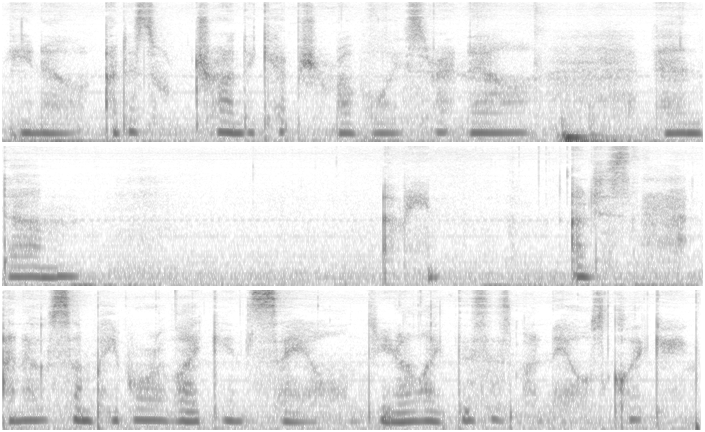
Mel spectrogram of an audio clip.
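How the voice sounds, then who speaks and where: A woman chatting casually to livestream viewers in a soft, breathy ASMR whisper, gentle and rambling, close to the microphone. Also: completely flat delivery, normal speed, pauses often, slight background noise. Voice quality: soft, breathy whisper and hushed low-volume speech. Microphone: close directional microphone.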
